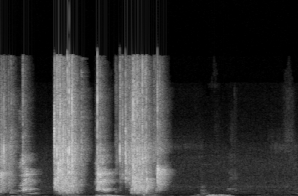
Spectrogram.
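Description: A roomful of students applauding in a few loud bursts, with voices mixed in, dying away by about three and a half seconds in. A short low thump comes just before the end of the applause.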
